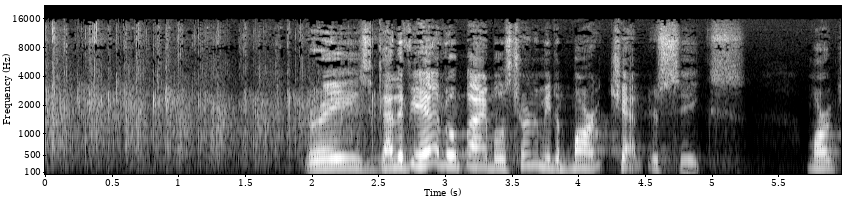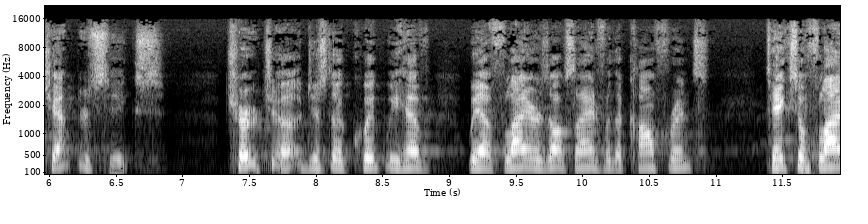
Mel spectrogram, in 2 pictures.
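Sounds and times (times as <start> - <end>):
audience applauding: 0.0 - 2.4
speech: 2.0 - 11.9.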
